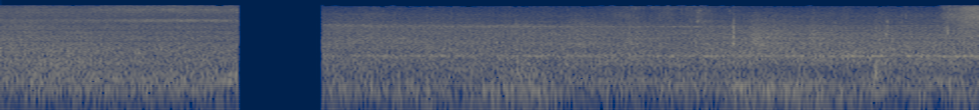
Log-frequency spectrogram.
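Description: Diesel multiple-unit train running steadily as it pulls away, engine and wheels on the rails. About a second and a half in the sound drops out briefly, then another diesel unit is heard approaching, with a thin steady whine over the rumble.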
